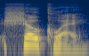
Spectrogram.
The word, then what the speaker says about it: Chokwe: It's pronounced Chokwe. Okay, I'm sorry. I apologize. Chokwe Pitchford.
